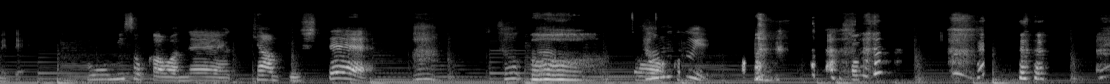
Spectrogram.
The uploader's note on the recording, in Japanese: リモート収録でお届けします。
